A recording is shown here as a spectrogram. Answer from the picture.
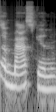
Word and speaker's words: Amaskan: Because Amaskan rhymes with Alaskan, Yeah. like being from Alaska, it knows Amaskan.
